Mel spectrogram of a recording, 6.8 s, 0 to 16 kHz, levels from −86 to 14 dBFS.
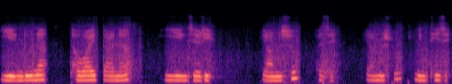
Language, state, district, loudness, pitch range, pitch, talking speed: Manipuri, Manipur, Imphal West, -16 LUFS, 185-200 Hz, 190 Hz, 70 wpm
